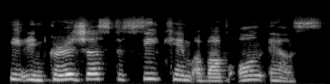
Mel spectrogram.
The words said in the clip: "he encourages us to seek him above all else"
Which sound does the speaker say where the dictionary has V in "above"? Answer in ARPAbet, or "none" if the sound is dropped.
V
